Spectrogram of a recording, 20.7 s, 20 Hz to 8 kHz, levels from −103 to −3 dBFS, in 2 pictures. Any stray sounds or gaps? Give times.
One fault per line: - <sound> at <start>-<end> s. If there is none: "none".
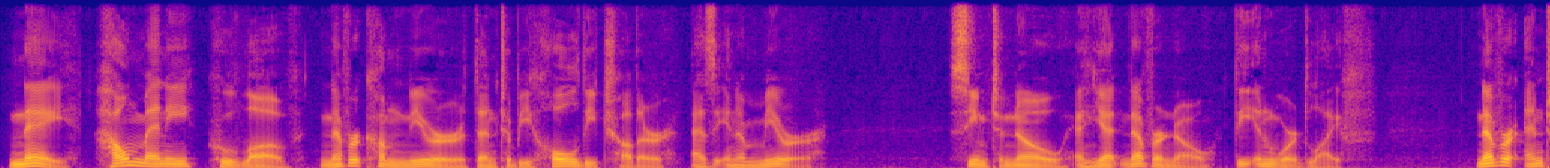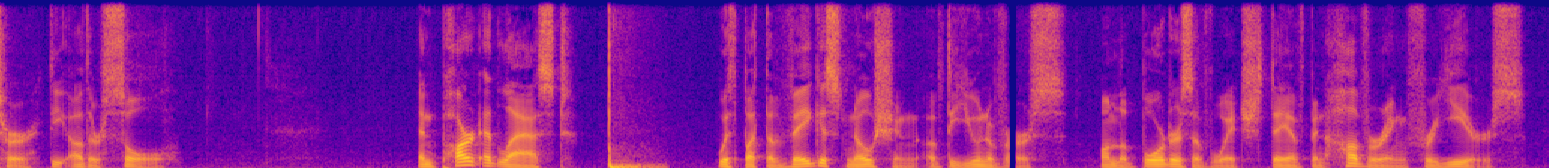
- thud at 14.4-14.8 s
- dropout at 17.1-17.1 s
